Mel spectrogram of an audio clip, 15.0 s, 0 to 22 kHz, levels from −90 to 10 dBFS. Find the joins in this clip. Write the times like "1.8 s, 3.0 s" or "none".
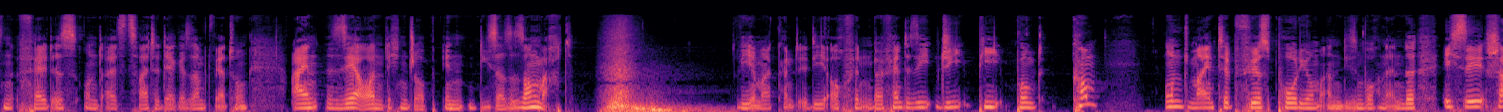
7.4 s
